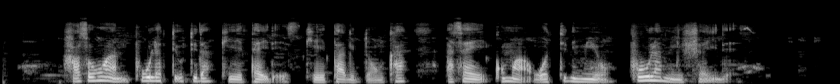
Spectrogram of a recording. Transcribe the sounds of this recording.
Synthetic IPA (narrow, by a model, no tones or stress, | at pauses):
hɐsɔhʊwaːnpʰuːlɐt̪ːɪʊt̪ːɪd̪ɐkʰe̞ːt̪ːɐjd̪ɛʔḛːskʰe̞ːt̪ːaːɡɪd̪ːɔ̰ŋkʰːɐʔɐsɐjkʼʊma̰ːwɔt̪ːɪd̪ɪmɪjɔ̰pʰuːlɐmiːʃːɐ̰jd̪ɛ̰ʔeːs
